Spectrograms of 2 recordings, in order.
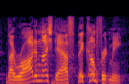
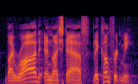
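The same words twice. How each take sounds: Both takes have the same delivery.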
